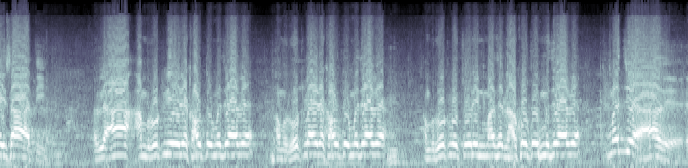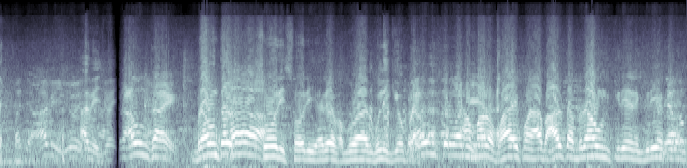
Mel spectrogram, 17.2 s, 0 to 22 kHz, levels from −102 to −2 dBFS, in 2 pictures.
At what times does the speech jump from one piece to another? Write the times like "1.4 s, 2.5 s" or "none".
10.1 s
